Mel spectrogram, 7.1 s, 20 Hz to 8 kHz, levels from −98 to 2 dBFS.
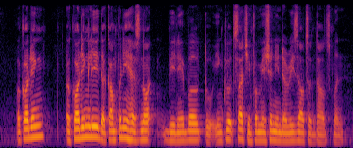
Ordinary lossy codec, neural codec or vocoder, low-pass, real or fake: MP3, 64 kbps; none; 7.2 kHz; real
